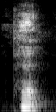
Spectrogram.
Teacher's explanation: We have voiceless when the vocal cords are not vibrating, so the air passes through the open vocal cords without any vibration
